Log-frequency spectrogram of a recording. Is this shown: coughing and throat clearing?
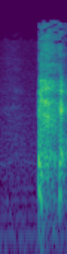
yes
